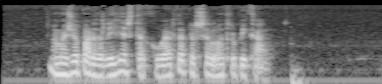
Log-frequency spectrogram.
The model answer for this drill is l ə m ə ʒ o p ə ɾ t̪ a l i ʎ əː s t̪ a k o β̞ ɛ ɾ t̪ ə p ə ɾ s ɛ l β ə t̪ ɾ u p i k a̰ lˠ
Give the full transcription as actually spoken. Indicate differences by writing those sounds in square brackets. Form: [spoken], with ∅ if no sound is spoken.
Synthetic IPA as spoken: l ə m ə ʒ o p [a] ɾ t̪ [ə] l i ʎ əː s t̪ a k [u] β̞ ɛ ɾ t̪ ə p ə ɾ s ɛ l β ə t̪ ɾ u p i k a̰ lˠ

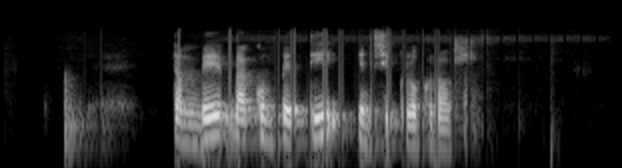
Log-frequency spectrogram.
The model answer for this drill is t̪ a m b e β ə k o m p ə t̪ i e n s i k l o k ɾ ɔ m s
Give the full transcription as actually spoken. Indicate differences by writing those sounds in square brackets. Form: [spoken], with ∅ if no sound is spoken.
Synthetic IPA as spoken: t̪ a m b e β [a] k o m p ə t̪ i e n s i k l o k ɾ ɔ [∅] s

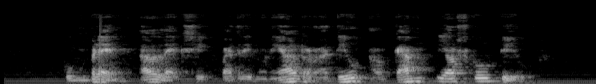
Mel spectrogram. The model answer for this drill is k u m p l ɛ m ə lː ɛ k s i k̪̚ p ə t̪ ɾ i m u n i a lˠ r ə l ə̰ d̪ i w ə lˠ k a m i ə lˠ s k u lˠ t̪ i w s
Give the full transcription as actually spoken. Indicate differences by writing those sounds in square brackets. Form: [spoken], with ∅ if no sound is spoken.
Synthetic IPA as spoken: k u m p [ɾ] ɛ [n] ə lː ɛ k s i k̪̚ p ə t̪ ɾ i m u n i a lˠ r ə l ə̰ [t̪] i w ə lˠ k a m i ə lˠ s k u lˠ t̪ i w s

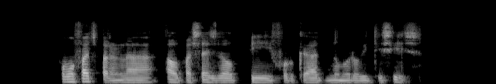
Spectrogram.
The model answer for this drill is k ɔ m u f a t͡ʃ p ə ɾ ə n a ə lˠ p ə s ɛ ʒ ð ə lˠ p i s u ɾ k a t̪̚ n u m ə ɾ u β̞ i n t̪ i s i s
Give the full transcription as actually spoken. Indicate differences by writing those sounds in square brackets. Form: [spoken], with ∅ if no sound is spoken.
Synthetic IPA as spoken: k ɔ m u f a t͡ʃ p ə ɾ ə n a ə lˠ p ə s ɛ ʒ ð ə lˠ p i [f] u ɾ k a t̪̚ n u m ə ɾ u β̞ i n t̪ i s i s

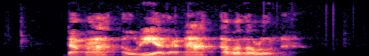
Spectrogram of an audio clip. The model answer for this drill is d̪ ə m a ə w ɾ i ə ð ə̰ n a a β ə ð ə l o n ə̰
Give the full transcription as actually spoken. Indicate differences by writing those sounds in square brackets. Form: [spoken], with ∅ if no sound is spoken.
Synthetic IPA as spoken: d̪ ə m a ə w ɾ i ə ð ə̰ n a [ə] β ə ð ə l o n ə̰

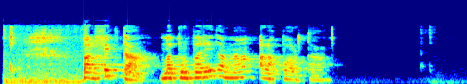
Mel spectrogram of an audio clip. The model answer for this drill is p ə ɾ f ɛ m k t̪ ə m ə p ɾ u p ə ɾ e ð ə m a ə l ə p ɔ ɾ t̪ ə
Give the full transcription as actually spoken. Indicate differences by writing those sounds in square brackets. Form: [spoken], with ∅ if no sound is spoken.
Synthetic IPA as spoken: p ə ɾ f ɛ [∅] k t̪ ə m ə p ɾ u p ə ɾ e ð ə m a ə l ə p ɔ ɾ t̪ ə

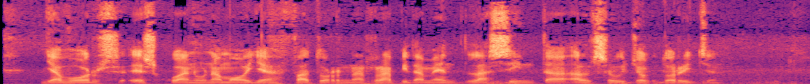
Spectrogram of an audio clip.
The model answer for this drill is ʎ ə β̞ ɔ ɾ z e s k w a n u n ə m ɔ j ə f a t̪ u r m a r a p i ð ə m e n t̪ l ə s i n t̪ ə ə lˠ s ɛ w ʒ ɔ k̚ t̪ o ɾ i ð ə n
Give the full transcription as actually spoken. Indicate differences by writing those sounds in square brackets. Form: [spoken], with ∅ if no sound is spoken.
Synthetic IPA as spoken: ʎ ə β̞ ɔ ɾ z e s k w a n u n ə m ɔ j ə f a t̪ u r [n] a r a p i ð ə m e n t̪ l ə s i n t̪ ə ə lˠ s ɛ w ʒ ɔ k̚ [d̪] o ɾ i [ʒ] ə n

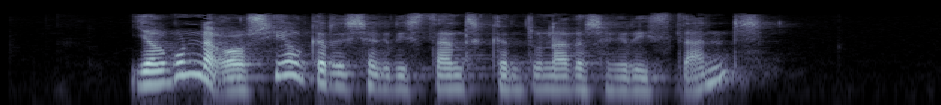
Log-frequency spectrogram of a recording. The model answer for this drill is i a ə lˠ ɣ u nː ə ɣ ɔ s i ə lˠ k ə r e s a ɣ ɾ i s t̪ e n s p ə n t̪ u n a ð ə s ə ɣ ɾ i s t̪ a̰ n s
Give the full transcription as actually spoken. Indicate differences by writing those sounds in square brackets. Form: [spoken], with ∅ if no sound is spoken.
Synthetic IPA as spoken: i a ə lˠ ɣ u nː ə ɣ ɔ s i ə lˠ k ə r e s [ə] ɣ ɾ i s t̪ [a] n s [k] ə n t̪ u n a ð ə s ə ɣ ɾ i s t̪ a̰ n s

